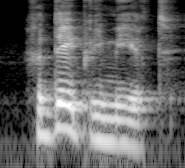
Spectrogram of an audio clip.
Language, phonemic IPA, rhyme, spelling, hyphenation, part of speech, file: Dutch, /ɣəˌdeː.priˈmeːrt/, -eːrt, gedeprimeerd, ge‧de‧pri‧meerd, verb, Nl-gedeprimeerd.ogg
- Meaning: past participle of deprimeren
